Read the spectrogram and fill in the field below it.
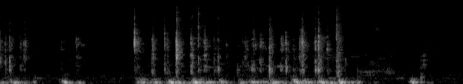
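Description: Fingers typing on a computer keyboard, close and crisp: a couple of isolated taps, then a dense burst of quick keystrokes lasting a few seconds, and a final lone click, with no talking.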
